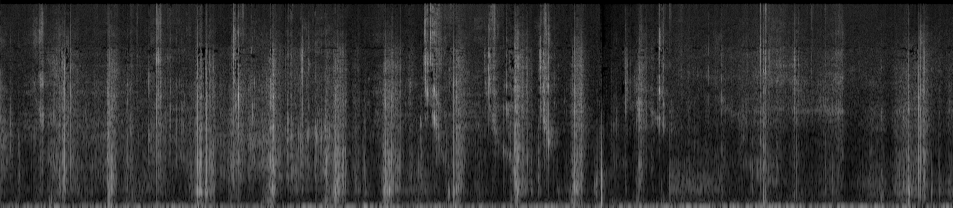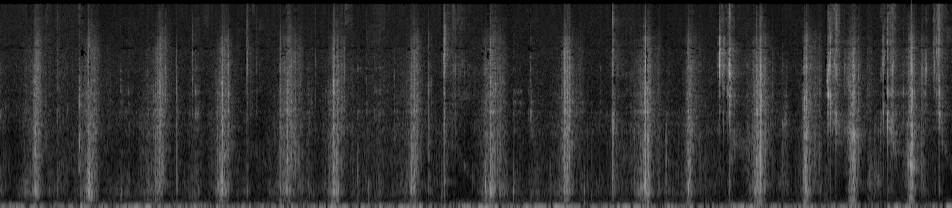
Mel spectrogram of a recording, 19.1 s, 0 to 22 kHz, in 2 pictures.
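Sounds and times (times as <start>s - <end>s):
ice being chewed: 0.0s - 19.0s.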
